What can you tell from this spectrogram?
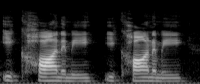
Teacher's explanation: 그래서 얘는 음절이 economy 이렇게 네 개의 음절을 가지고 있어요. 근데 강세는 어디 오냐면 두 번째 음절에 옵니다. 그럼 첫 번째 E라는 소리를 낼 때에는 소리를 좀 작게 해주시는 게 필요해요.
